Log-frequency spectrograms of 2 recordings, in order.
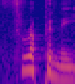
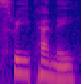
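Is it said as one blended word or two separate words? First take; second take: blended word; separate words. First: It is said as one reduced, blended word. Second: It is said as two separate, full words. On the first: The speaker calls it right. "We actually say threepenny" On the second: The speaker calls it wrong. "not three penny"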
